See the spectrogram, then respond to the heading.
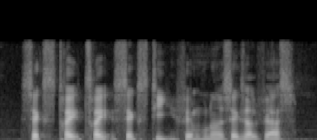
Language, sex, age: Danish, male, 33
